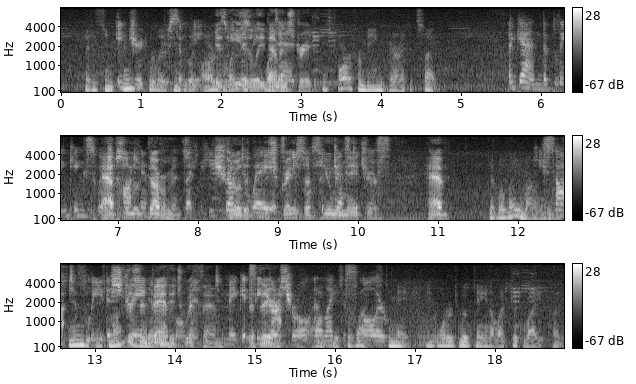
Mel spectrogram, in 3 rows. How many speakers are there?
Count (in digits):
3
